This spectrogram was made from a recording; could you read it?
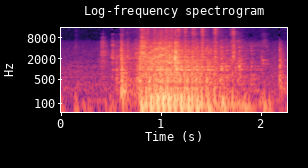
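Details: Free Toro CCR 2000 snowblower, possibly from the 1990s, 2-stroke 4.5hp Suzuki engine, Mikuni carb, 50:1 oil-fuel mix, primed with choke out: weak sputters and puffs, builds briefly then dies; cranks but won't start, some smoke so spark likely; cause unconfirmed, fuel vent valve suspected.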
